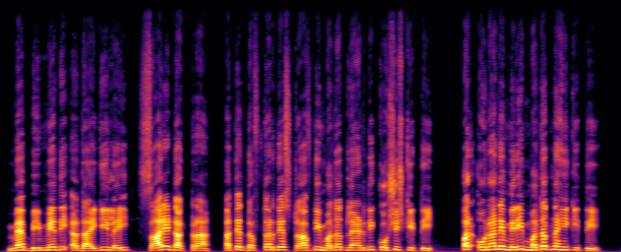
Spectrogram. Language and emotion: Punjabi, disgusted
